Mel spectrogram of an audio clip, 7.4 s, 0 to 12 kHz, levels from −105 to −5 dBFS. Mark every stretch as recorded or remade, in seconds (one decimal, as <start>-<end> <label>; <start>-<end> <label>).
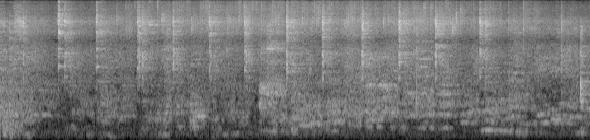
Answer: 0.0-1.6 recorded; 1.6-2.3 remade; 2.3-7.4 recorded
